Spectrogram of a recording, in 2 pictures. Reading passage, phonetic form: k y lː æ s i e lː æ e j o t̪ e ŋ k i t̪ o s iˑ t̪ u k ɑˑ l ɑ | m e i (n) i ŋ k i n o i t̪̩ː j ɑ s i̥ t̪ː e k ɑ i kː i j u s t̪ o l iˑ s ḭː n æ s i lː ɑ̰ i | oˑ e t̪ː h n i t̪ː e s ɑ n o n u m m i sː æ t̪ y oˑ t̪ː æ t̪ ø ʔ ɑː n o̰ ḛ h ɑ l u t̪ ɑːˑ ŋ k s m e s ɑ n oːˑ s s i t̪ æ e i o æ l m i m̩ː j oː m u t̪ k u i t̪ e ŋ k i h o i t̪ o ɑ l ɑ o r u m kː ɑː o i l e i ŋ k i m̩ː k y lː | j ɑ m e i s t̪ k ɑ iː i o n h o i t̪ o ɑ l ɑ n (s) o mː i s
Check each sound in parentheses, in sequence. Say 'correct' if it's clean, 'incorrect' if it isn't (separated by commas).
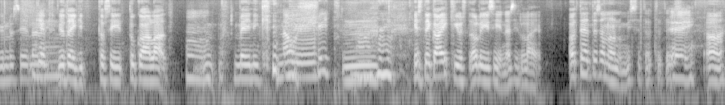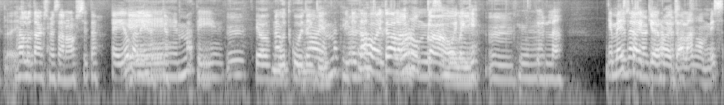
correct, incorrect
